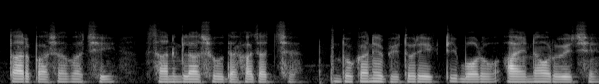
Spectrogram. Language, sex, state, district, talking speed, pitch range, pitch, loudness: Bengali, male, West Bengal, Cooch Behar, 120 wpm, 120-130 Hz, 125 Hz, -22 LUFS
